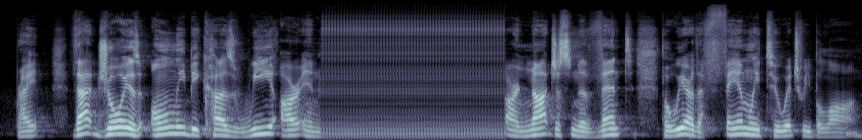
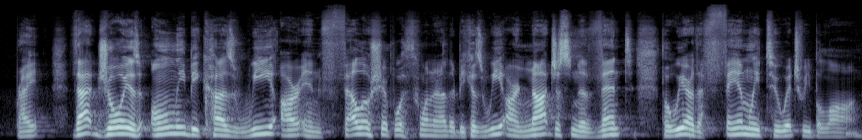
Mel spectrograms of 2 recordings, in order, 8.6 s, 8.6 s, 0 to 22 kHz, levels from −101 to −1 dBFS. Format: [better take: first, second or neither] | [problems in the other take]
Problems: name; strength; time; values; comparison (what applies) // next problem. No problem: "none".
second | audio freezing; at 3 s for 2 s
